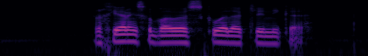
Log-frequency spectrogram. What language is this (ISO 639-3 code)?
afr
